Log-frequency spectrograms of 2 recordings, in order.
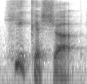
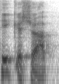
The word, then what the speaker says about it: HikaShop: that's how it's pronounced, HikaShop. Now, if you play Pokemon, like I do, it rhymes with Pika, as in Pikachu. So it is officially HikaShop.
